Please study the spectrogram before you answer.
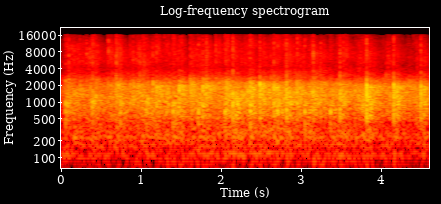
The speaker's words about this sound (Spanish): Vamos a dar un aplauso a Dios por eso, ¿verdad que sí?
